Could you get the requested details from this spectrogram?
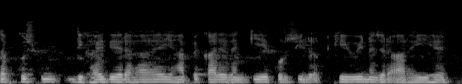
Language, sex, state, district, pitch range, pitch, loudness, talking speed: Hindi, male, Uttar Pradesh, Etah, 110-115 Hz, 115 Hz, -28 LUFS, 245 wpm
